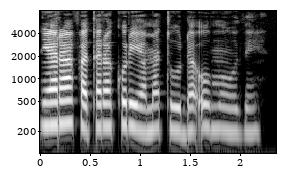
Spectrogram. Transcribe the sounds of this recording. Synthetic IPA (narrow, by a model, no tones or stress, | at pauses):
ɪaɾafataɾakoɾɪjamatudaʔomoːðe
